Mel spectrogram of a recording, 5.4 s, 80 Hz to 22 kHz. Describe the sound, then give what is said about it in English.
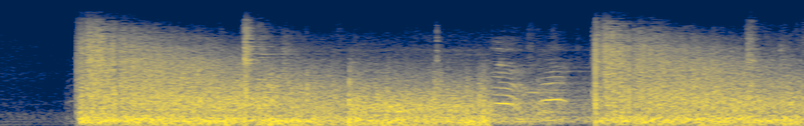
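Two loud cannon shots fired a few seconds apart by Japan's Self-Defense Forces as part of a 19-gun salute at the state funeral of former Prime Minister Shinzo Abe in Tokyo, each blast followed by a long, rolling boom that echoes and rumbles outdoors. “Members of Japan's self-defense forces fired cannons in a 19-gun salute as Abe's widow, Aki Abe, carried the late leader's ashes to a funeral ceremony.”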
